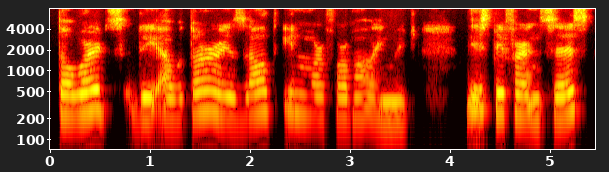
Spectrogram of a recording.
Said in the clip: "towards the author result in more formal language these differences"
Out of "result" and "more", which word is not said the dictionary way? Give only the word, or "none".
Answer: none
